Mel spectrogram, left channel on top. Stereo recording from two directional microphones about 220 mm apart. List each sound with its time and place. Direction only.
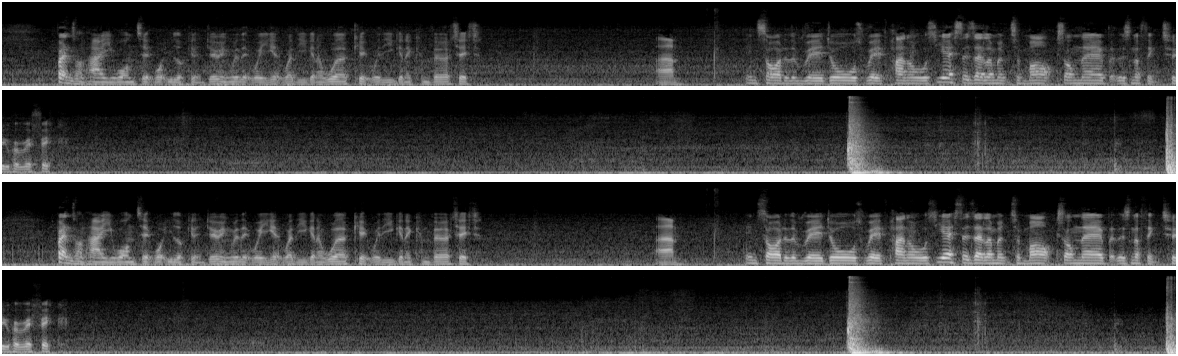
0.6 s speech: 20° left (ahead or behind)
6.5 s speech: 20° left (ahead or behind)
